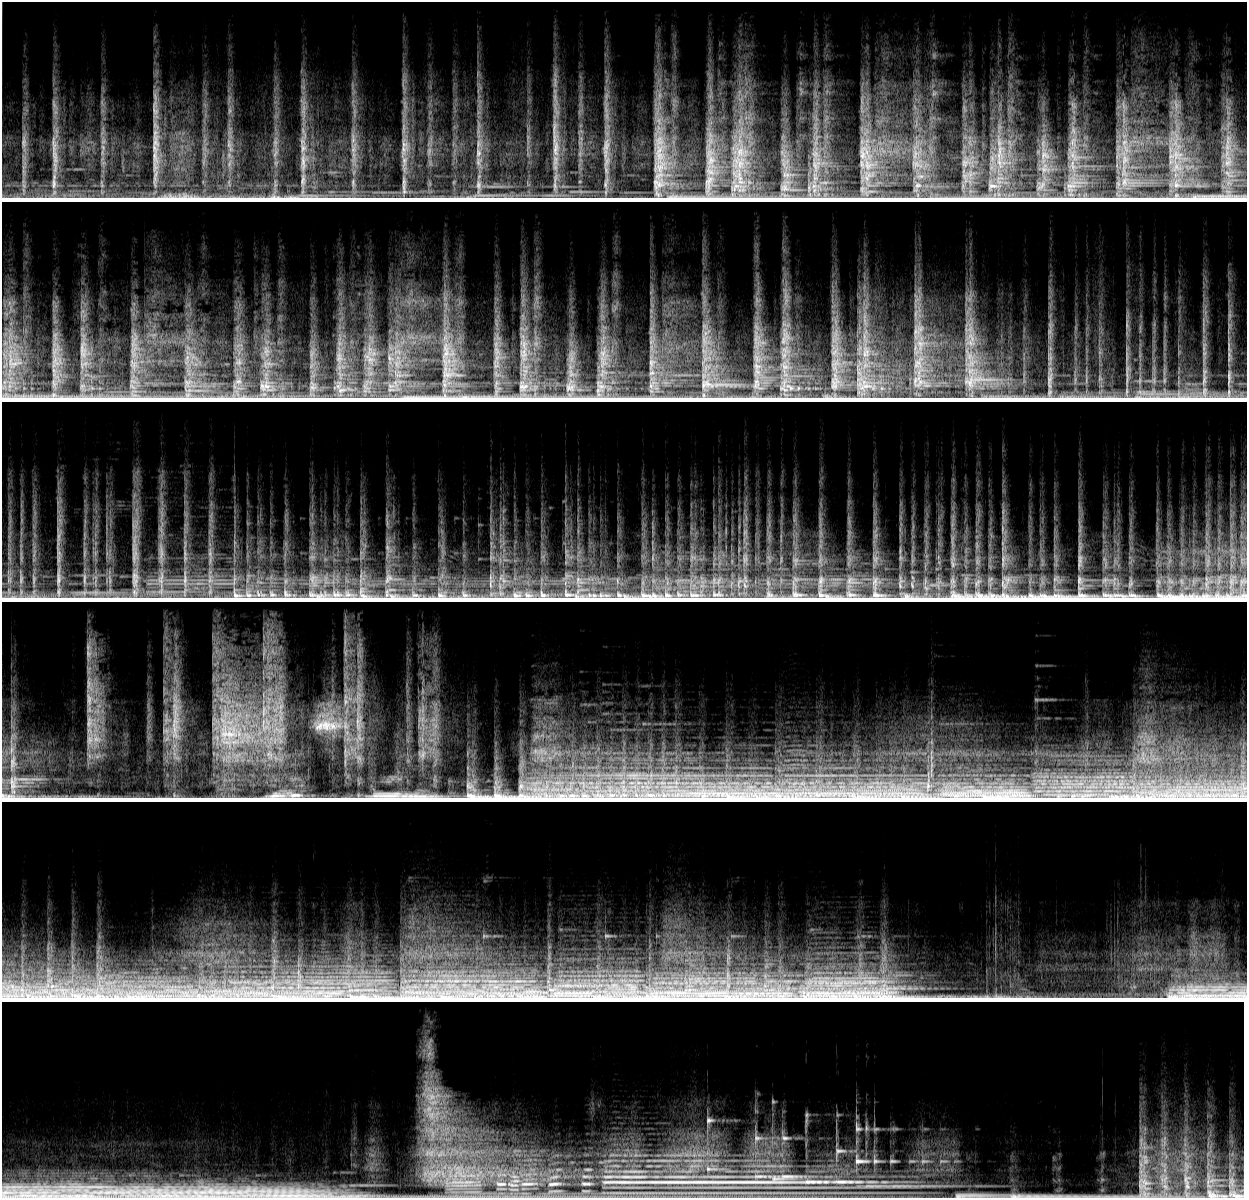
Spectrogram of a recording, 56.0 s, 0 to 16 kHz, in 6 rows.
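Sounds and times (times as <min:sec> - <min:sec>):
marching band percussion: 0:00.0 - 0:45.0, 0:46.0 - 0:54.0
low brass chords: 0:31.9 - 0:44.7, 0:46.0 - 0:55.4
bass drum strokes: 0:46.1 - 0:52.1.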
